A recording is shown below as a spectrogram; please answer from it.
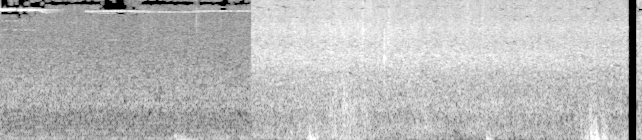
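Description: Heavy thunderstorm rain and wind. The downpour noise steps up suddenly about two and a half seconds in to a much louder, denser roar, with several deep thumps scattered through it.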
